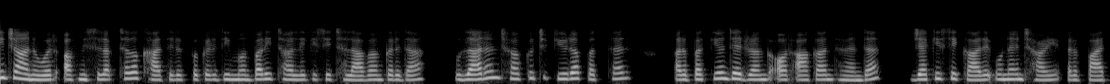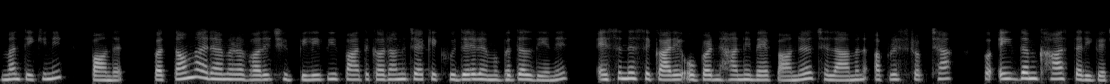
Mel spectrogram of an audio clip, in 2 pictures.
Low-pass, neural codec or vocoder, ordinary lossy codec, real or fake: 5.4 kHz; codec, 16 kHz, 0.2 kbps, FocalCodec; none; fake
